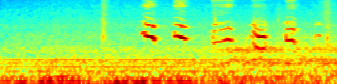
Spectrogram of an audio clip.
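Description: A small Chihuahua-Papillon mix dog whines in brief, high, falling whimpers and yips, several per second. A low indoor hum runs underneath.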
